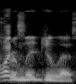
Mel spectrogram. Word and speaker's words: Religulous: annoying word Religulous right it's supposed to be like ridiculous it's pronounced Religulous because it's it's it's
